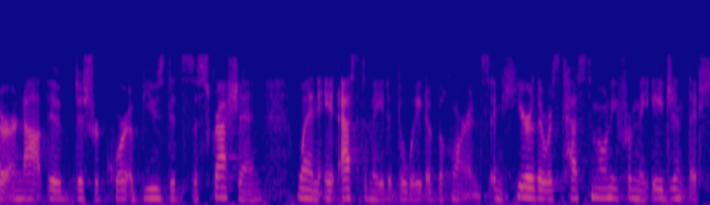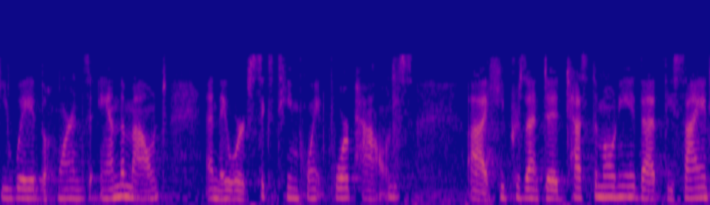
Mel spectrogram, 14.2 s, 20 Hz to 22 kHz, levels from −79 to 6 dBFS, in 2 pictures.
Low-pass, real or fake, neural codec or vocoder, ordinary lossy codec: 7.2 kHz; fake; vocoder, 44.1 kHz, 128 mel bands every 512 samples, BigVGAN v2; Opus, 24 kbps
